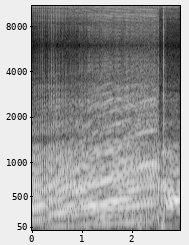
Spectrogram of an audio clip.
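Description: A 2016 Shelby GT350's 5.2-liter Voodoo flat-plane-crank V8 revs hard and close, its rising tones climbing steadily over three seconds before a brief shift-like break.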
